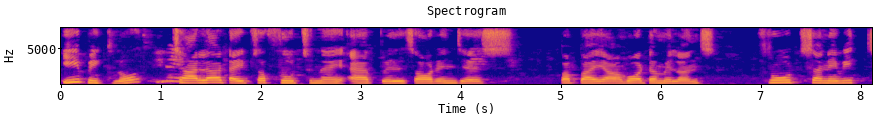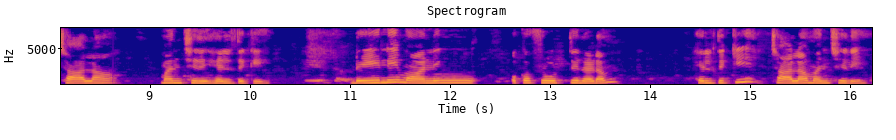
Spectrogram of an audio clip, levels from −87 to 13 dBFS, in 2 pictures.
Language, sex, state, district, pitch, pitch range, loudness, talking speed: Telugu, female, Telangana, Karimnagar, 270 Hz, 250-290 Hz, -14 LUFS, 105 wpm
